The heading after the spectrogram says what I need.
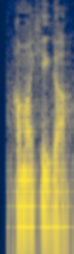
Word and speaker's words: Hamahiga: Hamahiga, pronounced Hamafija in Uchinaguchi.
